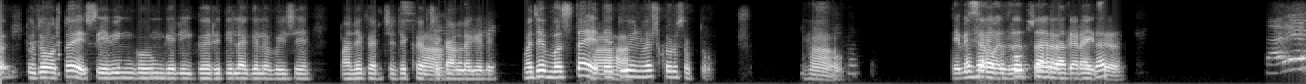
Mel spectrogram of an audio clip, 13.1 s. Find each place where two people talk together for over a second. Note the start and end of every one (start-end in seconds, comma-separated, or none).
9.7-11.1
